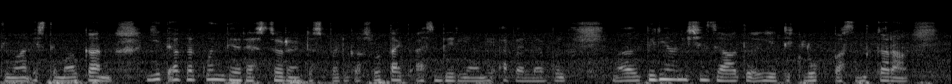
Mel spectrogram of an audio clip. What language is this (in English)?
Kashmiri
